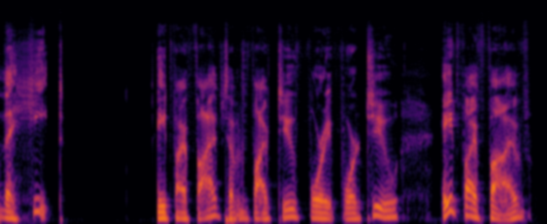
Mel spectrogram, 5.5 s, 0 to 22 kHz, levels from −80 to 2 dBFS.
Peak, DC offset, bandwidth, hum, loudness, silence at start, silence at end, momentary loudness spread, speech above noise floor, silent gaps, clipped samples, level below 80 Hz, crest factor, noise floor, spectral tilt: -8 dBFS; under 0.1%; 16 kHz; none; -28 LUFS; 0 s; 0.15 s; 9 LU; 52 dB; none; under 0.1%; -56 dBFS; 20 dB; -79 dBFS; -5 dB/octave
